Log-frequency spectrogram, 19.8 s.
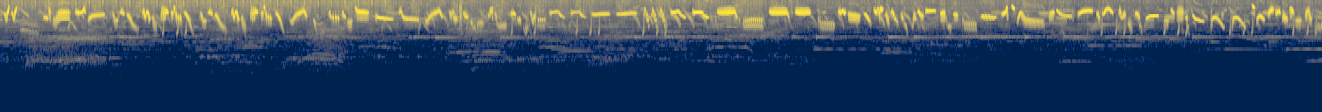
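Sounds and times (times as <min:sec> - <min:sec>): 
Eurasian skylark singing: 0:00.0 - 0:19.8.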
